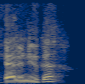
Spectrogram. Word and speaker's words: Chattanooga: And for those who are attending the, I don't know if I'm going to say it, I always say it wrong, Chitunga Film Festival? What's the other one you're going to? I always say it wrong. – Chattanooga? – Yeah, that's Chattanooga.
